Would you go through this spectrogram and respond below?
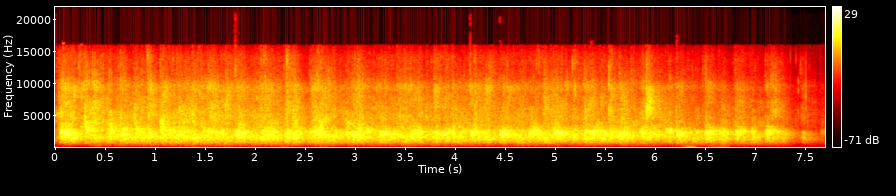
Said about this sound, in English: Would you please give her a hand of applause?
